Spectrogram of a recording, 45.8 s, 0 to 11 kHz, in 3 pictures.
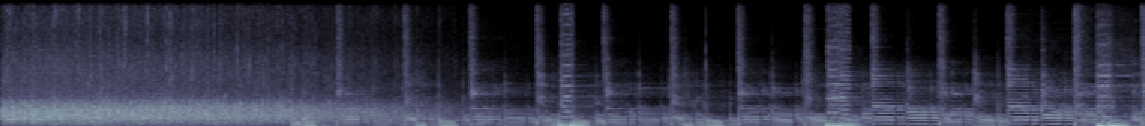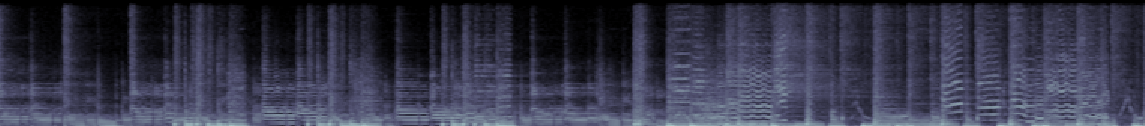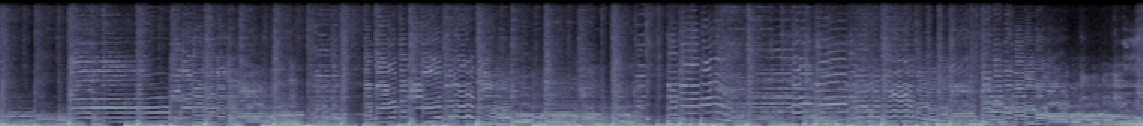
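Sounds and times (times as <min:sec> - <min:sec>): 
applause: 0:00.0 - 0:06.6
six-string blues guitar: 0:03.8 - 0:45.7.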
